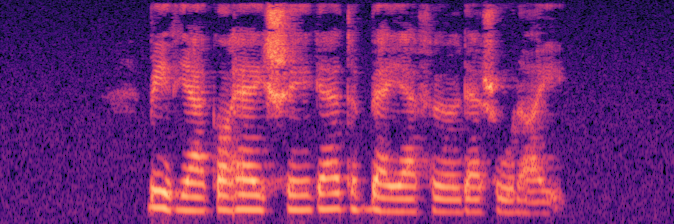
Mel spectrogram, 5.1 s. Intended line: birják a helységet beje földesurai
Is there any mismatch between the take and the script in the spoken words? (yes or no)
no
